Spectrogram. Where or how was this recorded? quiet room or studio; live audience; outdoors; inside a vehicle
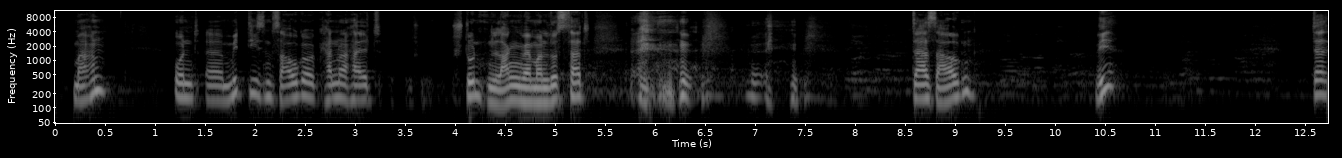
live audience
